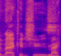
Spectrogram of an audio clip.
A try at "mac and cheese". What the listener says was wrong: You say mackin. Mackin. Akin. You're still saying it. Mackin. Mackin.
